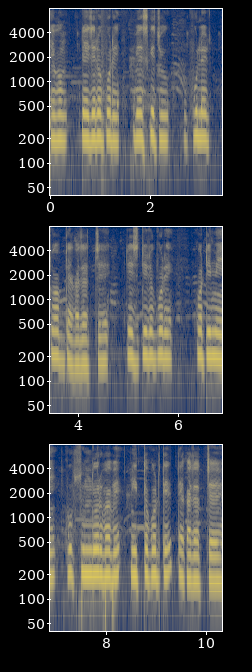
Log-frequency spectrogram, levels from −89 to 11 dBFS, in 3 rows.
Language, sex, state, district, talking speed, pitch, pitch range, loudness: Bengali, male, West Bengal, Paschim Medinipur, 115 wpm, 195 Hz, 185-205 Hz, -14 LUFS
